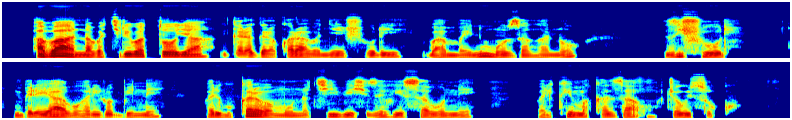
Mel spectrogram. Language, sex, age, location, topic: Kinyarwanda, male, 18-24, Kigali, health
